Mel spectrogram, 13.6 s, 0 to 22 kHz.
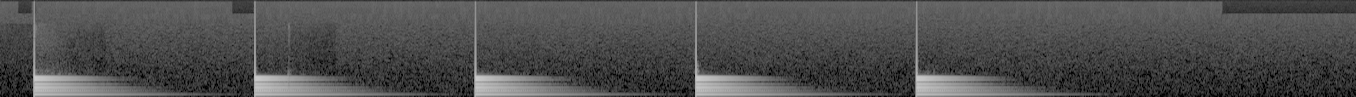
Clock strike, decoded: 5

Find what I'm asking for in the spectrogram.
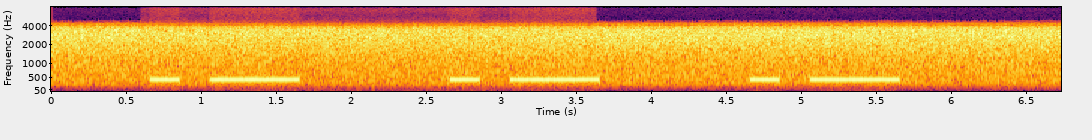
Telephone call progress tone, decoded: dial tone

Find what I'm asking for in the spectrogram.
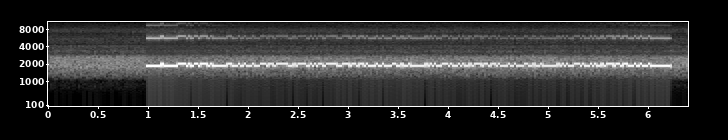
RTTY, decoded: CQ TEST G0YHF G0YHF CQ

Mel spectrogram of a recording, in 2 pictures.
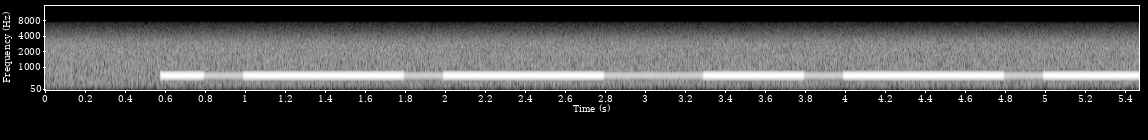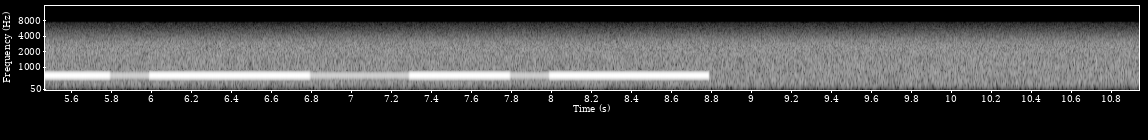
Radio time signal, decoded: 0 0 1 0 0 0 1 0

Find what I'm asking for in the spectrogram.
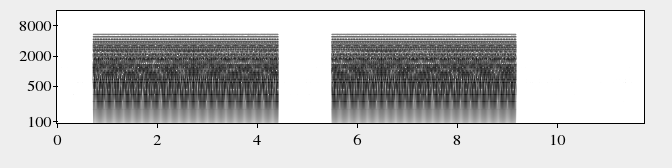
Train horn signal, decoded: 2 long

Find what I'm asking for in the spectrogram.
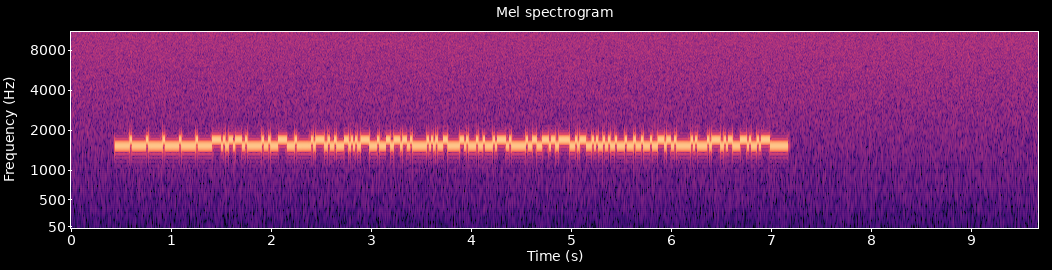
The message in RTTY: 9E497 YVG3W TZF11 XEBHE

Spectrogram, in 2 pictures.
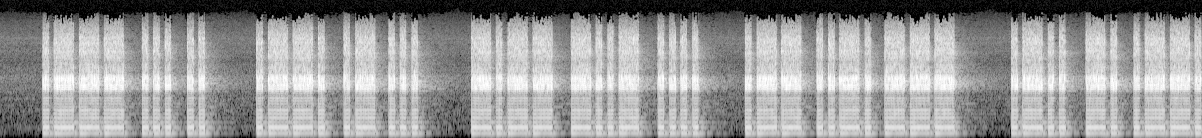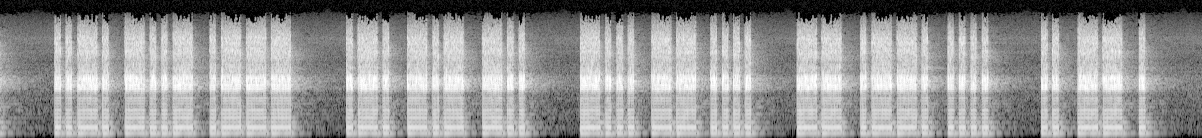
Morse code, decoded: JSI PAS YXH WFO LNP FXJ RKD BMH MPH IME

